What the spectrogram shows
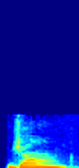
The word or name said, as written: jong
